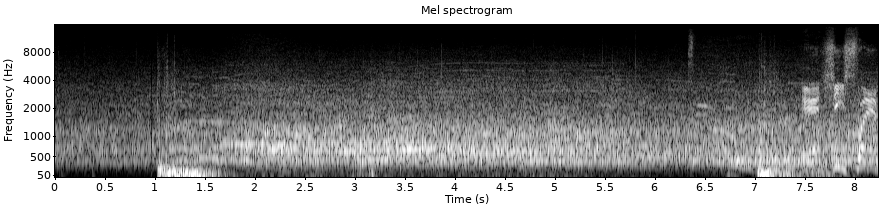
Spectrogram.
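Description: A body slams hard onto the floor with a heavy thud.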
